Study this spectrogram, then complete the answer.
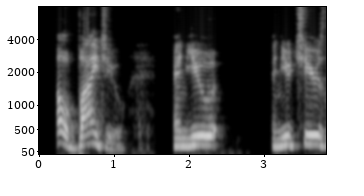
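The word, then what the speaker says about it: baijiu: It's pronounced Baiju. Oh, Baiju.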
